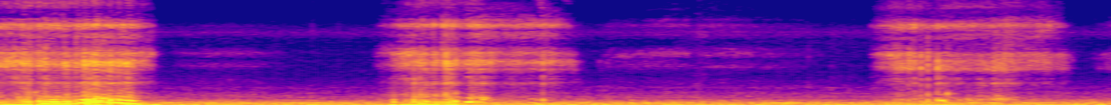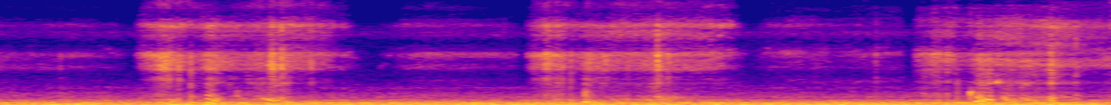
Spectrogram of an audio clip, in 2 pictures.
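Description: Loud, rough snores recur every two to three seconds over a steady low rumble; ordinary sleep snoring.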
